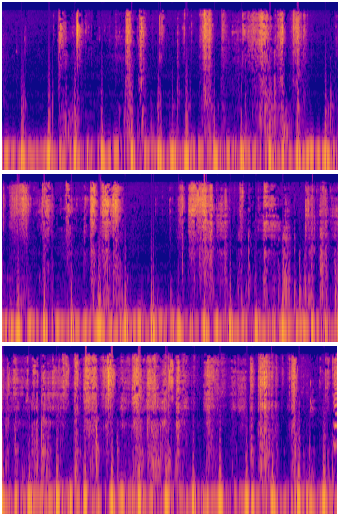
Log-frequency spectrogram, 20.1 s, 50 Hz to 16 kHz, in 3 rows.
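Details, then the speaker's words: Adult woman's heartbeat, over 130 BPM, from excitement at the start of a reborn doll unboxing. She can feel it pounding in her chest. Fast, steady low thumps with rustling and handling noise; sinus tachycardia. "i am doing a very very special unboxing today i am extremely extremely excited i can feel my heart beating in my chest"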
